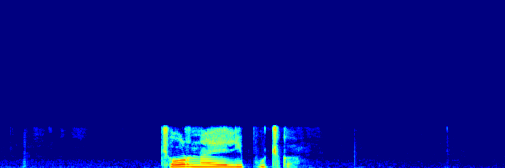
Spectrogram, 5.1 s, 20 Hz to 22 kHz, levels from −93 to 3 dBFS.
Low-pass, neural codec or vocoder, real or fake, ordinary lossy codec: 5.4 kHz; none; real; none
